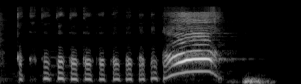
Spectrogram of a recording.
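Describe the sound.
A voice imitates chickens clucking in a farm chicken coop: a quick run of about ten short, evenly spaced clucks, then one loud drawn-out squawk that rises and falls, ending with a low grunt.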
